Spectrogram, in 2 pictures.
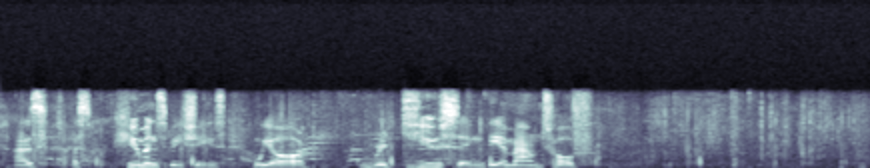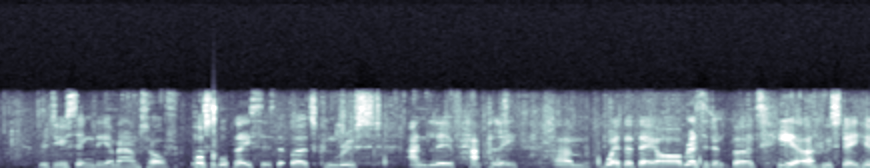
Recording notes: A walk is taking place from Dunbar to Glasgow in time for COP26. We joined the walk just after it left the Edinburgh Sculpture Workshop and went with them as far as Granton Castle Walled Garden.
